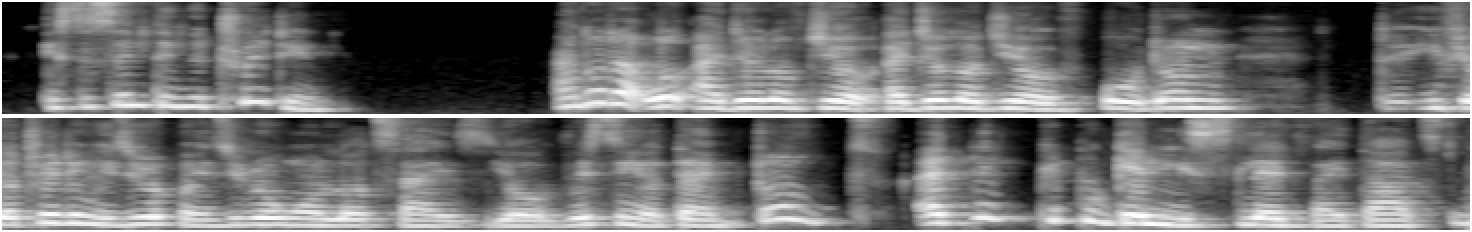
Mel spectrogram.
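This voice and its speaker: Someone with a Nigerian accent talks at a very fast pace against a quiet background. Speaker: forex trading teacher. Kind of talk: tutorial. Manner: repetitive, restarting phrases often.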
